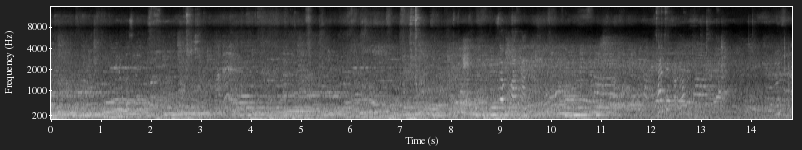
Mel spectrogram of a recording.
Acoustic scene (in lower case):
crowded indoor space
